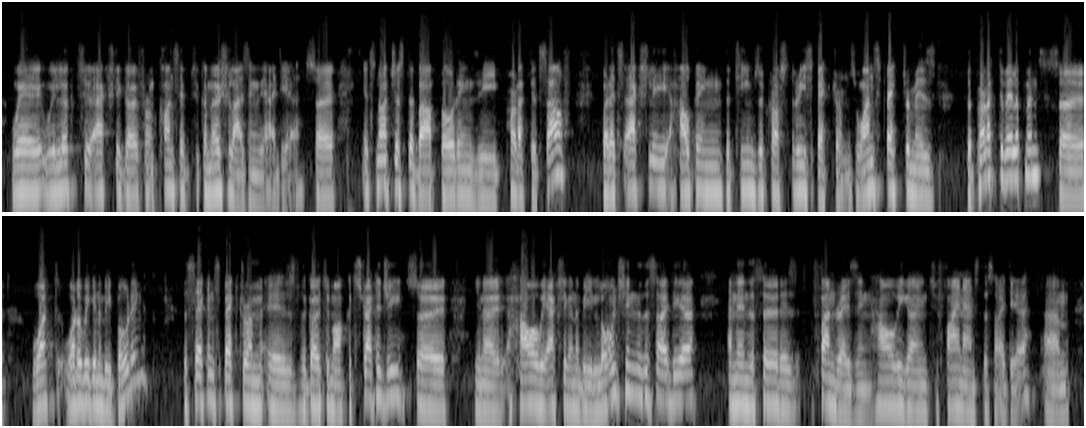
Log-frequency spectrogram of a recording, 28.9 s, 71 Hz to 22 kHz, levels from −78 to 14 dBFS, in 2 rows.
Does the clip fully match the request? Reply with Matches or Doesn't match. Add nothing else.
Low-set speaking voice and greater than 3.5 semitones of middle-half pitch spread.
Doesn't match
